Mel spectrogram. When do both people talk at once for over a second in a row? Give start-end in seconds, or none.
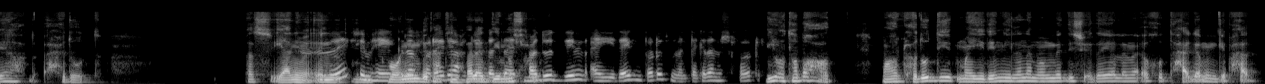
3.0-5.5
